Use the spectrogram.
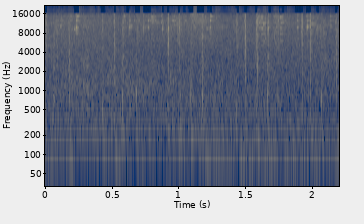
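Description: Hooves of Roach, a horse in the Witcher 3 video game, trotting in a steady, dense clip-clop over a constant loud rumbling bed of background noise.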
